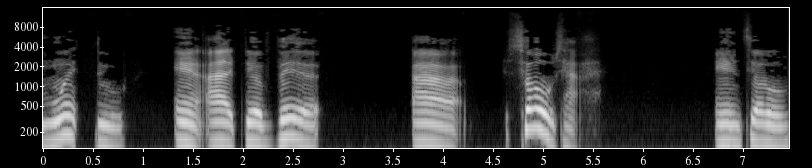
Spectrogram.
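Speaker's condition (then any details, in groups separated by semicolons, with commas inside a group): Cerebral palsy; from birth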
